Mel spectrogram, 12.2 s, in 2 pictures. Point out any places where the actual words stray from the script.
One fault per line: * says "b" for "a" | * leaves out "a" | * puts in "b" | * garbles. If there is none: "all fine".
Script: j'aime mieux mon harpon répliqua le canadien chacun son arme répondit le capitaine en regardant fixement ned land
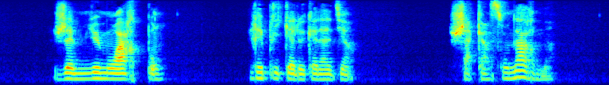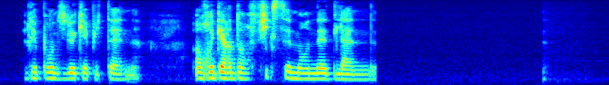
all fine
